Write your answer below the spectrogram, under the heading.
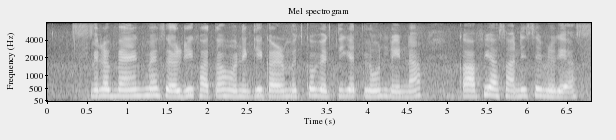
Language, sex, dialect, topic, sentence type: Hindi, female, Kanauji Braj Bhasha, banking, statement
